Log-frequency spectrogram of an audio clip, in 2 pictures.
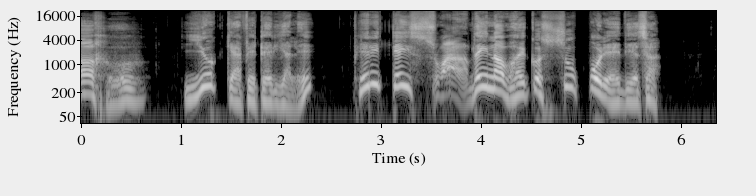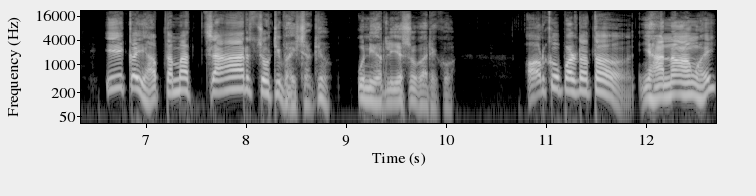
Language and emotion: Nepali, disgusted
